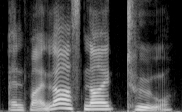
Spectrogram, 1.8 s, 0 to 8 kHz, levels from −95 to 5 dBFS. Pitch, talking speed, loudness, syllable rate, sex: 220 Hz, 165 wpm, -16 LUFS, 3.3 syllables/s, female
